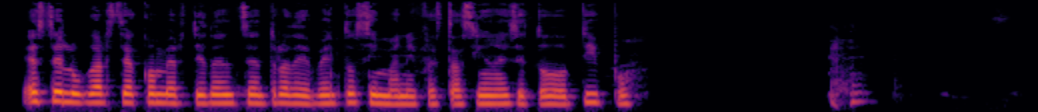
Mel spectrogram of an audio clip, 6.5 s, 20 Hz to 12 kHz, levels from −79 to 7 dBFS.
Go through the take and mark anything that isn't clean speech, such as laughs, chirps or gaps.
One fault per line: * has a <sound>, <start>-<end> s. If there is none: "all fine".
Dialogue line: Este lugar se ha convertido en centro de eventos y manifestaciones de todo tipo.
* has a cough, 5.2-5.5 s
